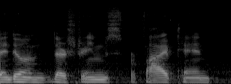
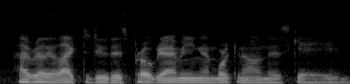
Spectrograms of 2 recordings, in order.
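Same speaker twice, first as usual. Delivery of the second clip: deep, low, smooth put-on voice; 4 semitones lower, 6 dB quieter than usual.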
